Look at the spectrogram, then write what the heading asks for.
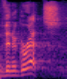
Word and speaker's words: vinaigrette: Oil and vinegar dressings, we call them vinaigrettes. V-I-N-A-I-G-R-E-T-T-E, vinaigrette. Learn how to spell that word.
